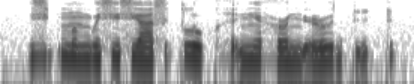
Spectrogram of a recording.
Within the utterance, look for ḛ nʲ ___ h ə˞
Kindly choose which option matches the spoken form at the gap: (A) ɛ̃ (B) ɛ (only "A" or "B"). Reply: A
